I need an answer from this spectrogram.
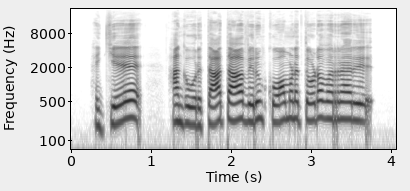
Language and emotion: Tamil, disgusted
